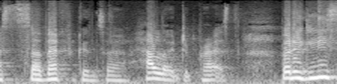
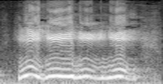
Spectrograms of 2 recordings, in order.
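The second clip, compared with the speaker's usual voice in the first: little tittering giggle, higher; demo giggle; 5 semitones higher than usual. Shown as a demonstration. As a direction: giggle as a demonstration. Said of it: "laugh like this".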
